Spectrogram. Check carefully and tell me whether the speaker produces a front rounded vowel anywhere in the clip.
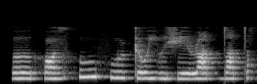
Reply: no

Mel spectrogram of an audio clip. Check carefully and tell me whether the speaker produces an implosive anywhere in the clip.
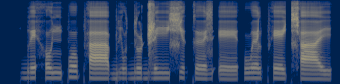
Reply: no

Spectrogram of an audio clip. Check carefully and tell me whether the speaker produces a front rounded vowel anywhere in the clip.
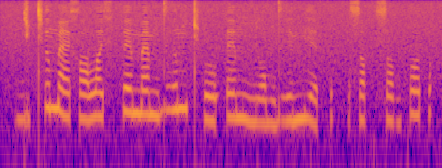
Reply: no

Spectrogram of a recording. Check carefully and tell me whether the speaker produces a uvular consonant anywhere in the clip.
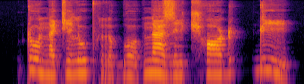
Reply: no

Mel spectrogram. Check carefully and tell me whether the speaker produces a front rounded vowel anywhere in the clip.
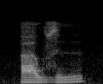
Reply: no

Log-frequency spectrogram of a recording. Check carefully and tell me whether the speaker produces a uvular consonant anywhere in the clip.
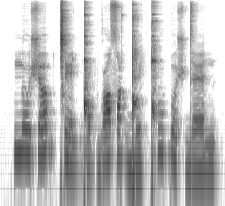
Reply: no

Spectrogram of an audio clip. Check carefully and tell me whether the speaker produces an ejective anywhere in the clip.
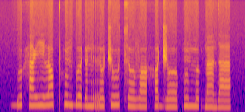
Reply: no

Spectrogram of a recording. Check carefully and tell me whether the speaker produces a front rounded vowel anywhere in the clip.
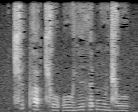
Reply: no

